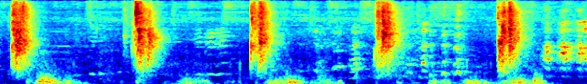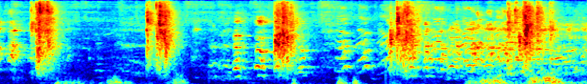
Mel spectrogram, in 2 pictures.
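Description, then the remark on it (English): A crowd claps together in a steady, slightly loose rhythm, about one sharp, loud clap per second, with scattered murmurs and faint laughter between the beats. “No, keep clapping.”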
